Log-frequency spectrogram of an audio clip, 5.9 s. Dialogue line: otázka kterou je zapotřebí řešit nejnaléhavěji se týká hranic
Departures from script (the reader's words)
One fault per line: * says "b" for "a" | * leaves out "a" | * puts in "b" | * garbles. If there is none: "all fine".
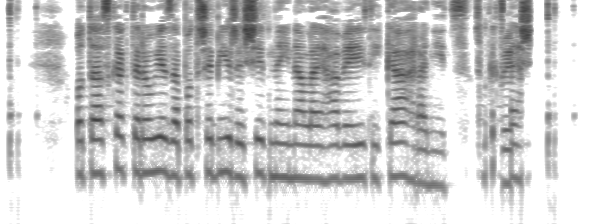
* leaves out "se"
* garbles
